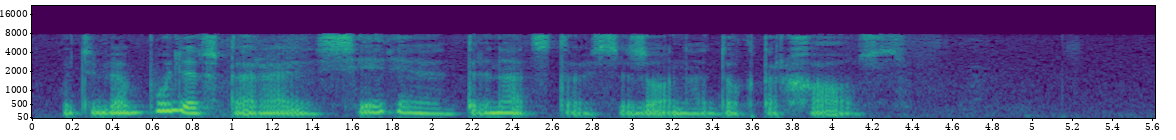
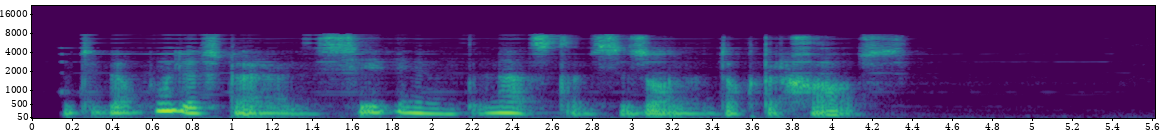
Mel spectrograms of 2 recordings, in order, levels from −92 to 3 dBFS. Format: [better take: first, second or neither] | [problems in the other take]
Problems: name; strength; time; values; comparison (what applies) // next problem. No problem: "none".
first | noise reduction (neural mask model DeepFilterNet 3)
